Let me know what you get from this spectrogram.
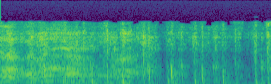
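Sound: horse hooves clip-clopping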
